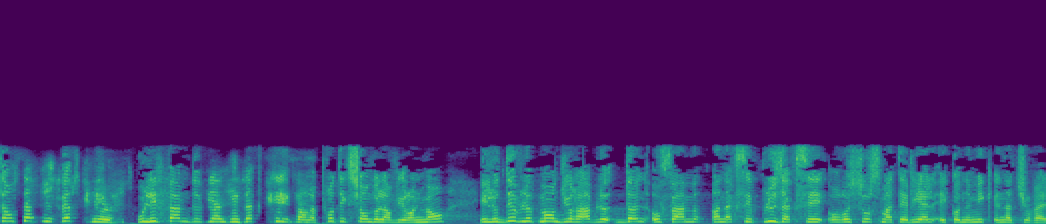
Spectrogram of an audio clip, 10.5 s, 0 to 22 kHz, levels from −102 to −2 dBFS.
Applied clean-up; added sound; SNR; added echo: neural mask model Resemble Enhance denoiser.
